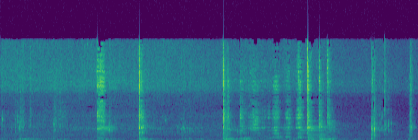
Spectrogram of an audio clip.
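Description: Wire spider strainer clinking and scraping against a metal wok while puffed fish crackers are scooped out of the frying oil: a few scattered knocks, then a busier run of clatter in the middle.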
